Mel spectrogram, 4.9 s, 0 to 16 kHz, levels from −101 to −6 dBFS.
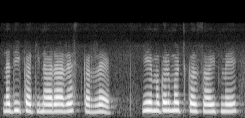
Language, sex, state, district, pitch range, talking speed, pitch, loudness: Hindi, male, Arunachal Pradesh, Lower Dibang Valley, 215-240 Hz, 145 wpm, 225 Hz, -15 LUFS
